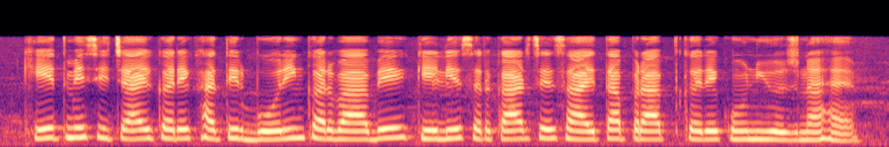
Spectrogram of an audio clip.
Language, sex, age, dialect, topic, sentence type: Magahi, female, 31-35, Southern, agriculture, question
